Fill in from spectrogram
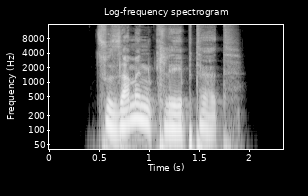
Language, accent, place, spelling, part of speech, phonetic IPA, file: German, Germany, Berlin, zusammenklebtet, verb, [t͡suˈzamənˌkleːptət], De-zusammenklebtet.ogg
- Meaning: inflection of zusammenkleben: 1. second-person plural dependent preterite 2. second-person plural dependent subjunctive II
